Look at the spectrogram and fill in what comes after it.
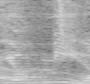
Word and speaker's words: Dios mío: If you said it properly, you it's not a plural. – Yes, my, it's true. Yes. – Oh my God. – Mio. – Dios mio.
